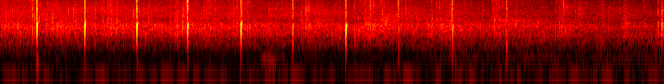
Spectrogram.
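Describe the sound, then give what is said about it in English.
An audience applauds to welcome a visiting family into a church service. Crisp, evenly spaced claps stand out above a softer wash of clapping before they thin out. “put your hands together and welcome them into our family room today”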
